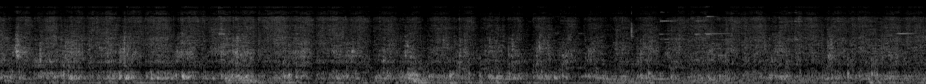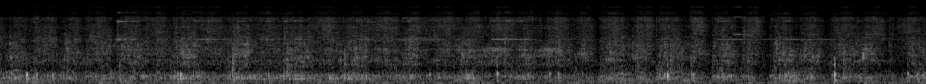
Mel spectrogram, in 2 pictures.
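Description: Hand-milking of a Holstein Friesian cow: jets of milk squirting from the teats into a stainless steel pail, a quick, uneven run of spurts.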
